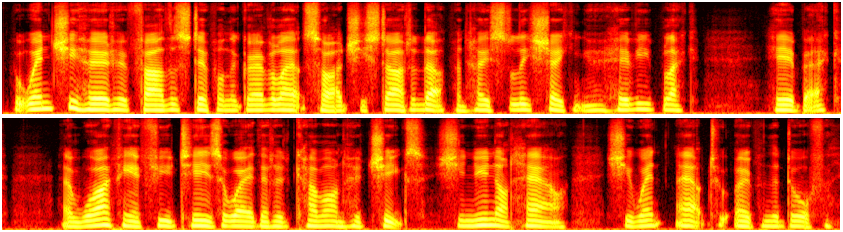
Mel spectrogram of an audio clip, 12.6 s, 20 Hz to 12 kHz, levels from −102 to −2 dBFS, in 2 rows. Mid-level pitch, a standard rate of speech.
No: medium, 155 Hz; fast, 225 wpm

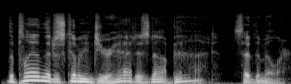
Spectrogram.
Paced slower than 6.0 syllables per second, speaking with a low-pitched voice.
No: 6.1 syllables/s; low, 115 Hz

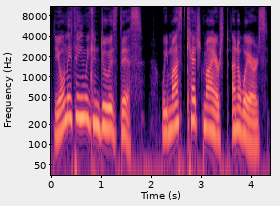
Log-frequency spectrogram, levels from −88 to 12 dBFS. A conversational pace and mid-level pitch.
Yes: average, 165 wpm; medium, 170 Hz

